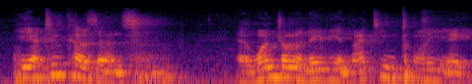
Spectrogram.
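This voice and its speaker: At a moderate pace, a man speaks with audible room echo and noticeable background noise. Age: 60s. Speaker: veterans' family member speaker. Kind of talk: reunion speech.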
